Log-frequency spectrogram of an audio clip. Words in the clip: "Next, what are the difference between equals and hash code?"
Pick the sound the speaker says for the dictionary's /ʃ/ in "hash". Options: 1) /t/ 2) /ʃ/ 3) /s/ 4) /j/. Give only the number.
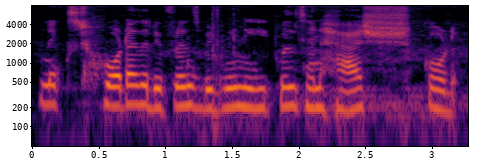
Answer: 2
